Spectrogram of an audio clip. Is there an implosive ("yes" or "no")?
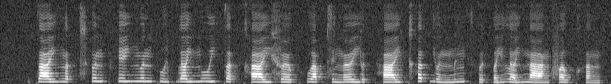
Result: no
